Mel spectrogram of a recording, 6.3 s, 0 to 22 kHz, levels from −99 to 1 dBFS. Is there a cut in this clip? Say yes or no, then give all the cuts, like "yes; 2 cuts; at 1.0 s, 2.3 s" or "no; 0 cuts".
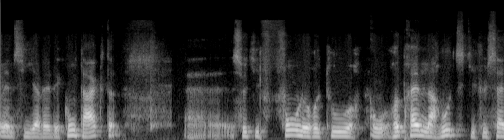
yes; 2 cuts; at 2.1 s, 4.6 s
